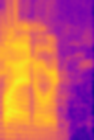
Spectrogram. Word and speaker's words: Feyenoord: Yeah, so they just announced their first signing, Tyrell Malacia from, I can never pronounce this team's name, Feyenoord. – Feyenoord, for 15 mil.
